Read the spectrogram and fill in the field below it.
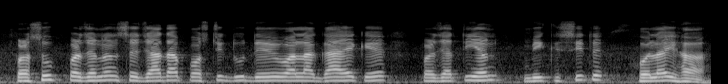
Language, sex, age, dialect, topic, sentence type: Magahi, male, 31-35, Western, agriculture, statement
